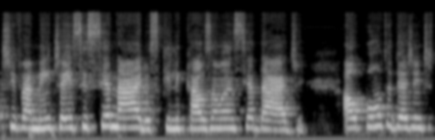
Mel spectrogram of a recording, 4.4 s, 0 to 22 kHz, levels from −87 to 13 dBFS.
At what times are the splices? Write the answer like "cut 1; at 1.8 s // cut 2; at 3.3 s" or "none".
none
